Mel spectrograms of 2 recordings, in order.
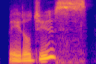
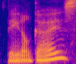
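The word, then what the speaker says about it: Betelgeuse: So, that's Betal Juice or Betal Guys.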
